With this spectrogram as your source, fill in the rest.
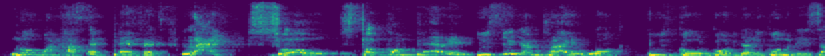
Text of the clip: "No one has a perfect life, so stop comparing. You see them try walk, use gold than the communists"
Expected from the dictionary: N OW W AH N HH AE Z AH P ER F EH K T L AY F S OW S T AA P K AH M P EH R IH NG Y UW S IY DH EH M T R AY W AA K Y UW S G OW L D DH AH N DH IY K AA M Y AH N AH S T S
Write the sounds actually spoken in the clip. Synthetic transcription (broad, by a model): N OW W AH N HH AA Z AH P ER F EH K T L AY F S OW S T AA P K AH M P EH R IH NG Y UW S IY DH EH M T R AY W AA K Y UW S G OW L D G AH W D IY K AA M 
